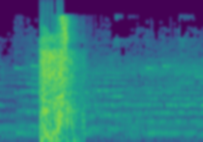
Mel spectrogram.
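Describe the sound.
Gunshot in a stage bullet-catch magic stunt: a single loud, sharp blast that decays over about half a second over a sustained musical backing.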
